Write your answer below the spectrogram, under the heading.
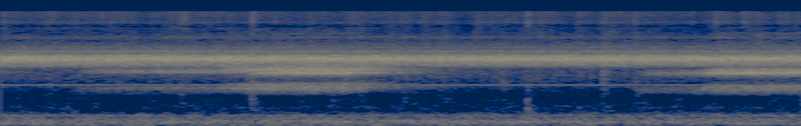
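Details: Frogs calling in rain as part of a chorus of thousands: steady overlapping trilled drones stacked at several pitches, one mid band rising in and fading out, and a constant low hiss and patter of rain underneath.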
